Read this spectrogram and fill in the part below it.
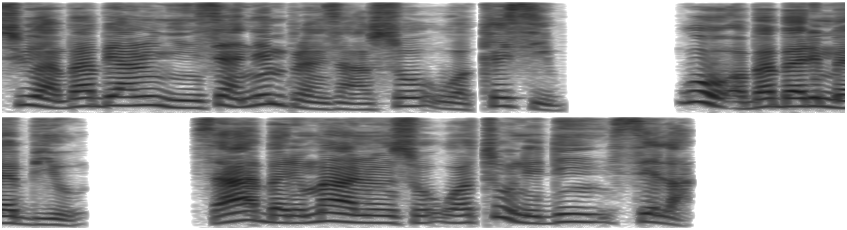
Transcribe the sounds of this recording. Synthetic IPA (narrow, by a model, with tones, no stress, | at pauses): su˦a˨ba˦bɪ˦a˦nʊ̃˦ɲĩ˨nsɛ̃˦˨nnɪ̃˦m̩˦pʰɾɛ̃˨ns̬ã˨sʊ˦wɔ˨kʰɛ˦si˨b̚ | wɔ˦ɔ˨bæ˦bæ˦ɾi˦mæ̃˨bi˨o̰˨ | saː˨˦bæ˨ɾi˨mãː˦˨nʊ̃˦n̩˦sʊ˦wɔ˨tʰʊ˦˨nɪ̃˨dĩ˦nse˦la̰˨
